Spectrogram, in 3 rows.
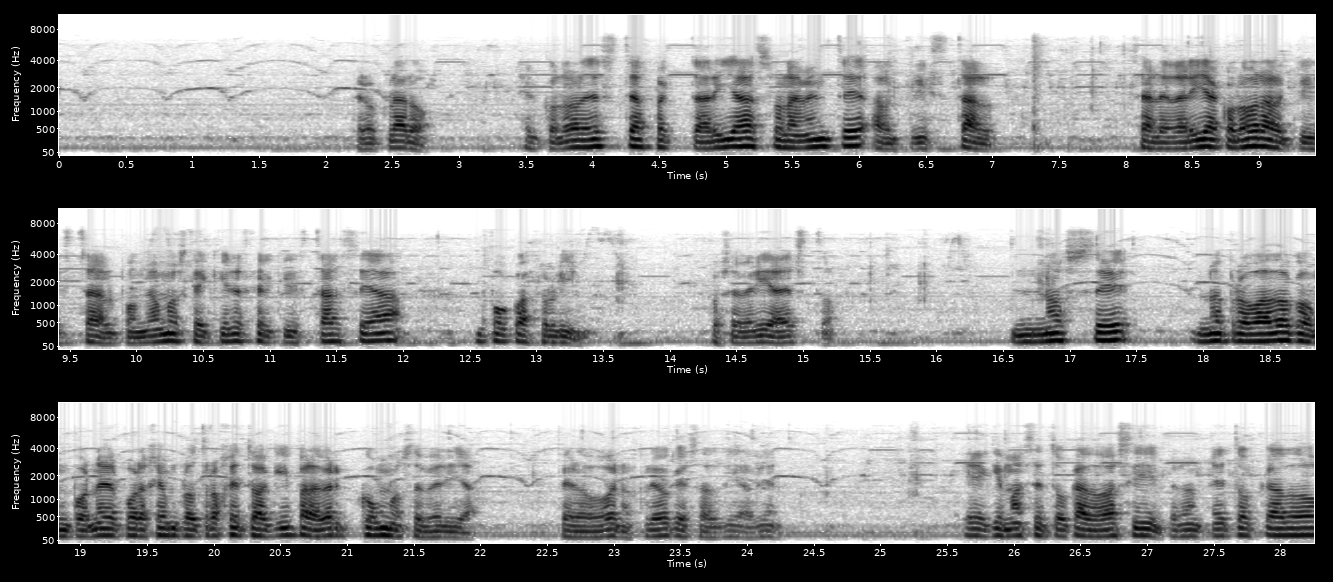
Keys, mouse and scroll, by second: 7.9 middle click, 8.5 click, 16.2 middle click, 17.3 middle click, 21.9-22.3 middle drag, 22.8 middle click, 24.1 middle click, 25.9 middle click.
